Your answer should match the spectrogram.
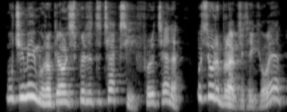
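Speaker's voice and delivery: loud, high-pitched offended grandad; acted affronted old man; indignant outburst. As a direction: explode at an outrageous request. Grandad mishears a request, takes offence.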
